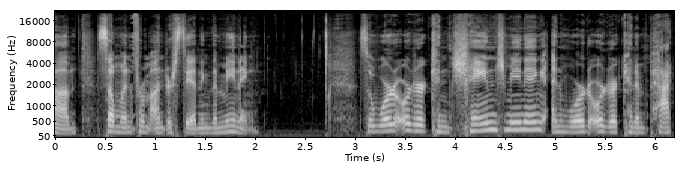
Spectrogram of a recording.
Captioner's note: tongue clicks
